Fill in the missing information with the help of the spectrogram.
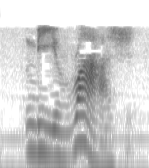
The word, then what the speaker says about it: mirage: 那么幻想可能有这个词，类似词，这种 fantasy，幻想吧，fancy 会是幻想吗？This one， how to say，这个怎么读？这个要读作 mirage， right？ OK。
